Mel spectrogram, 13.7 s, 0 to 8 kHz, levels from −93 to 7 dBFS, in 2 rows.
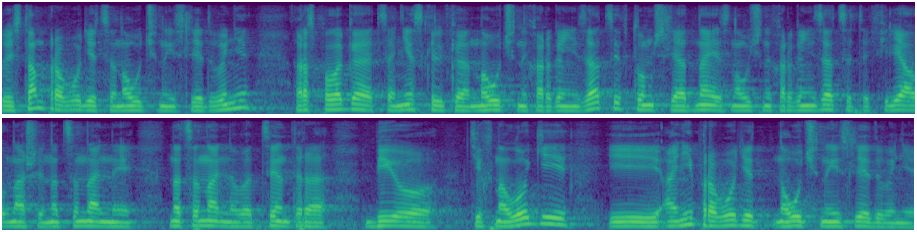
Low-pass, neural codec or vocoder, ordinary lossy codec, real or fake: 7.2 kHz; none; none; real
